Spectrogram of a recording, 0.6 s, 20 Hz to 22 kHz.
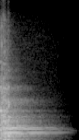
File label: twai; Truth-Hz - 1-Hit KO Sample Pack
